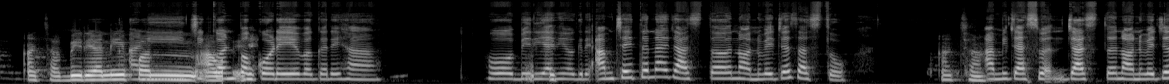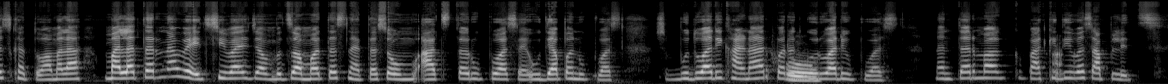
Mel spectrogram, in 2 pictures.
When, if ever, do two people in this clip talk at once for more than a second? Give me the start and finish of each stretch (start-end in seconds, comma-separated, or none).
none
